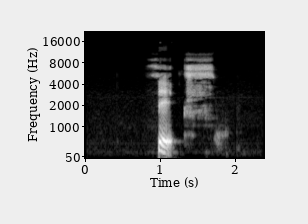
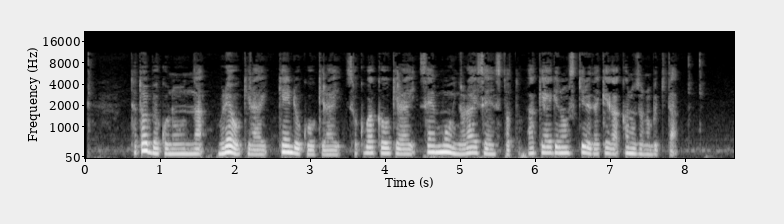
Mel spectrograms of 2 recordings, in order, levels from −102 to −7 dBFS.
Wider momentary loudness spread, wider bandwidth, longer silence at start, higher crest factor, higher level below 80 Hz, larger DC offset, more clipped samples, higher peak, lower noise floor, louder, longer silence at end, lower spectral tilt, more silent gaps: about the same, 14 LU vs 13 LU; second, 9.6 kHz vs 11 kHz; first, 0.95 s vs 0.65 s; about the same, 20 dB vs 18 dB; second, -68 dBFS vs -54 dBFS; neither; neither; first, -2 dBFS vs -6 dBFS; first, -81 dBFS vs -56 dBFS; first, -18 LUFS vs -23 LUFS; about the same, 0.7 s vs 0.75 s; second, -2 dB/octave vs -8 dB/octave; neither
